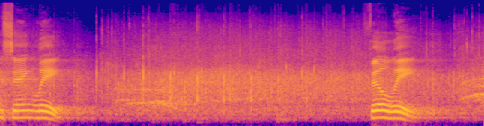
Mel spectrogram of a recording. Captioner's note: applause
